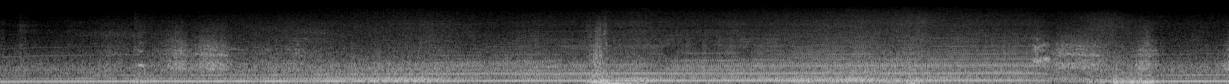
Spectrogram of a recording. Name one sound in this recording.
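Tyres screech on asphalt as a car drifts around corners.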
